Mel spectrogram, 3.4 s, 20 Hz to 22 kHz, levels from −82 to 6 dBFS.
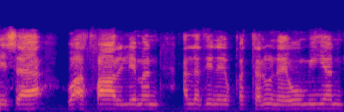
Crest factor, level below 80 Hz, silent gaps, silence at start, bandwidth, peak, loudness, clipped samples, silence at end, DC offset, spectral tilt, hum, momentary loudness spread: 22 dB; -74 dBFS; none; 0 s; 8.6 kHz; -4 dBFS; -23 LUFS; under 0.1%; 0 s; under 0.1%; 1.5 dB/octave; none; 10 LU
